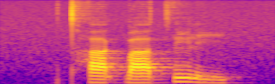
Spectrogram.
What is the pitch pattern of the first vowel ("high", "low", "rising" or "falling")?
low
